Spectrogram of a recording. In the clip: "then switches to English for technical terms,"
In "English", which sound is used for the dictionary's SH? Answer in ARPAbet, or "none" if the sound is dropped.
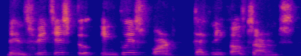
S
